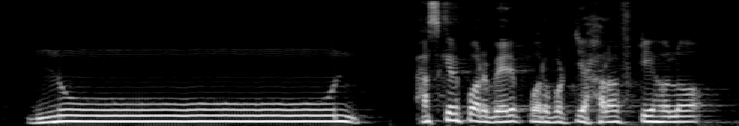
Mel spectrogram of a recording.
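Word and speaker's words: هاء: হ্যাঁ হা হরফটি উচ্চারণ ক্ষেত্রে অবশ্যই বারিক হবে এবং 1 আলিফ টেনে পড়তে হবে।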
